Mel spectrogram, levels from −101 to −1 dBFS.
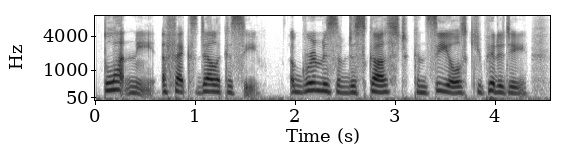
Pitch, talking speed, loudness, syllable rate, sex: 190 Hz, 120 wpm, -19 LUFS, 5.7 syllables/s, female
